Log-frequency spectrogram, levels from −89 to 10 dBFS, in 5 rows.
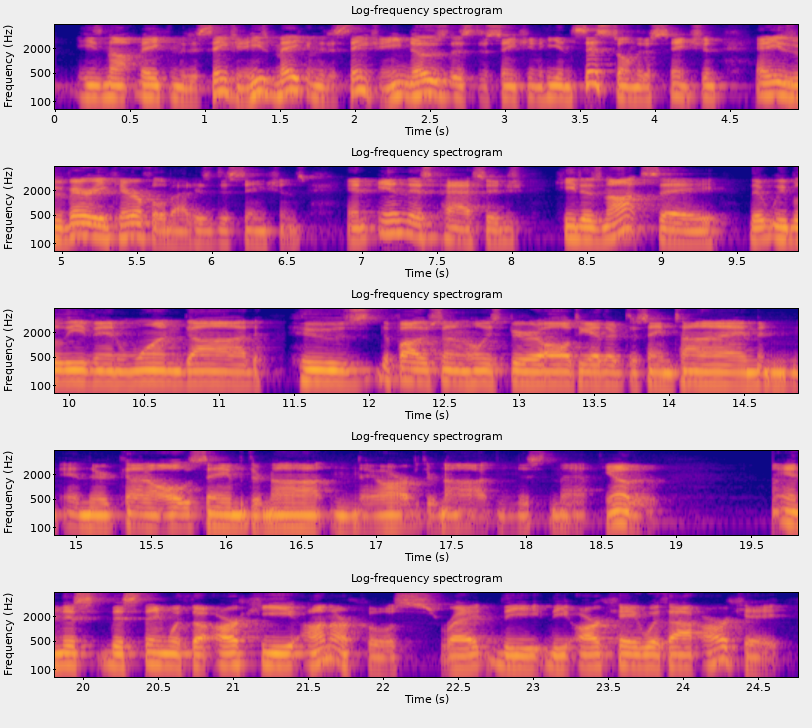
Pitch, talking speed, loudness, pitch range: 120 Hz, 220 wpm, -19 LUFS, 110-130 Hz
